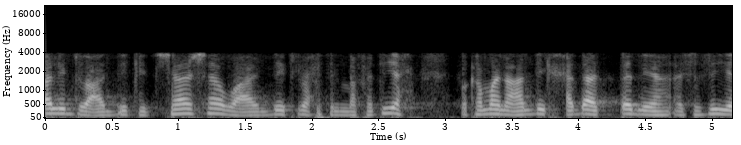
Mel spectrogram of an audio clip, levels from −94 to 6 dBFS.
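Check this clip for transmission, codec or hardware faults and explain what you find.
The clip shows one fault, present from start to finish: heavy G.723.1 codec damage on the speech. Nothing survives above about 3.8 kHz. The codec models the voice in 30 ms frames at a very low rate, consistent with roughly 6.3 kbit/s, so the spectral envelope updates sluggishly. Consonants smear, and the speech sounds muffled and hoarse. On a spectrogram, energy stops abruptly at 3.8 kHz, and formants appear blocky and stepped frame by frame.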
